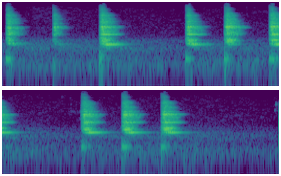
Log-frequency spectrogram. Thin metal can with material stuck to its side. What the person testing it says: you can hear that it's not ringing out as much the pitch is a little bit lower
